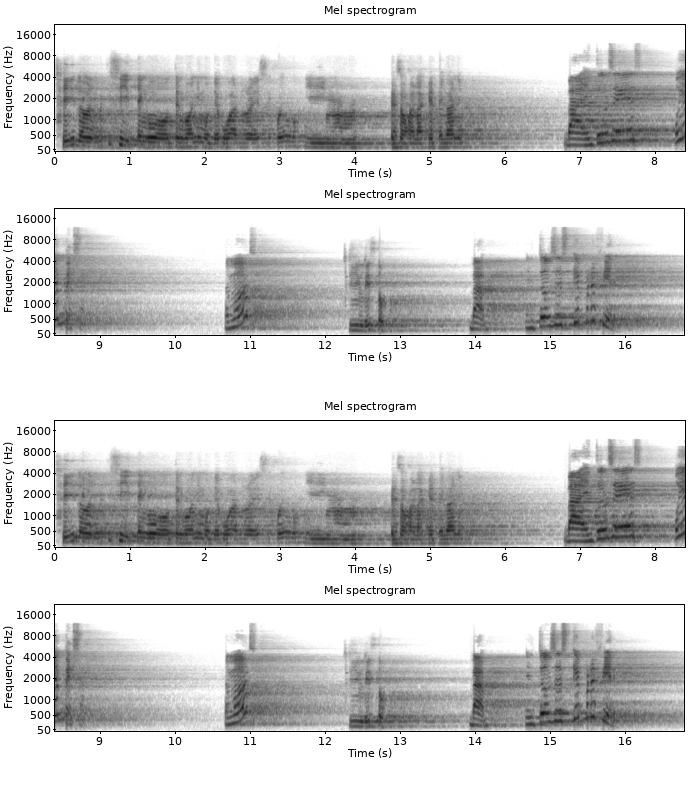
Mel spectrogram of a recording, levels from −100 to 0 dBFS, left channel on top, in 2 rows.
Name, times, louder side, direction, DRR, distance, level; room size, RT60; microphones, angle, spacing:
voice 1, 0.0-4.1 4.5-5.5 12.3-12.8, left 2 dB, 25° left, 4 dB, 1.2 m, -19 dB
voice 2, 6.8-7.8 8.3-8.8 10.7-11.1 13.9-14.2 14.7-15.9, right 3 dB, 45° right, 5 dB, 1.3 m, -18 dB
24.0 x 21.5 x 9.9 m, 2.7 s
head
